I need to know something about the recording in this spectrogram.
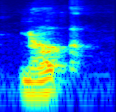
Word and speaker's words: Newark: Nerk. East Norark, right? Yeah. Nerk, it's one syllable. East Norc. Yeah. Not Newark.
